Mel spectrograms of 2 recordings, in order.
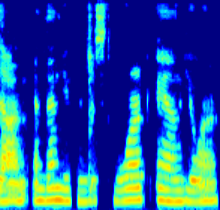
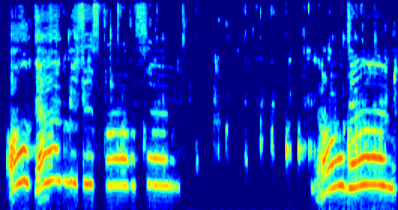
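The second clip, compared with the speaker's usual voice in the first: high sing-out yell of an eager pupil; imitated kid yelling; 13 semitones higher, slower than usual. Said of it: "he's already yelling".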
